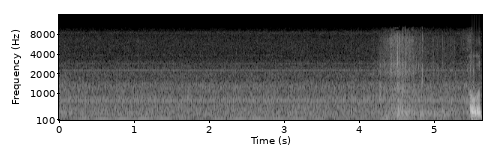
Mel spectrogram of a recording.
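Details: Constant mechanical hum, then a brief rustling swell and a sharp knock at the end, with no animal voice.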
